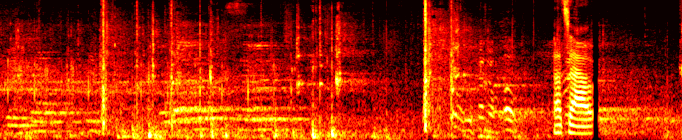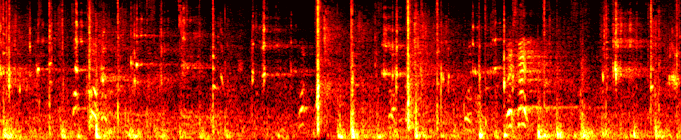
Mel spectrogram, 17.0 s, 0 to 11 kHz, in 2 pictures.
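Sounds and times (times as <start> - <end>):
shoes squeaking on court: 0.0 - 6.8, 8.2 - 17.0
rackets hitting shuttlecock: 0.1 - 4.5, 5.2 - 6.2, 8.5 - 17.0.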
